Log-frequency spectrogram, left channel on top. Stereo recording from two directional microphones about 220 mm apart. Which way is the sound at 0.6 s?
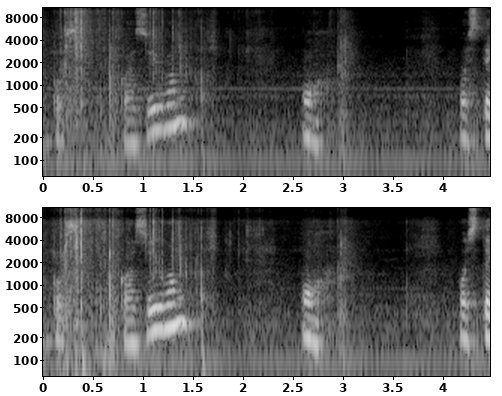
25° right (ahead or behind).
